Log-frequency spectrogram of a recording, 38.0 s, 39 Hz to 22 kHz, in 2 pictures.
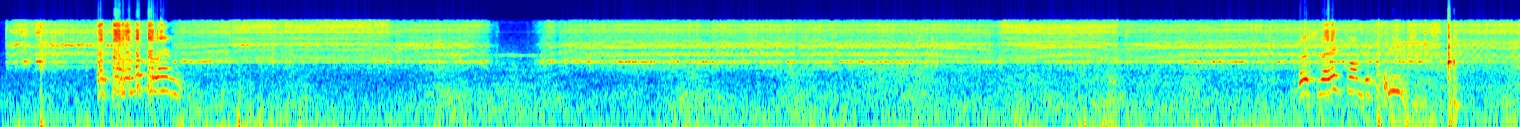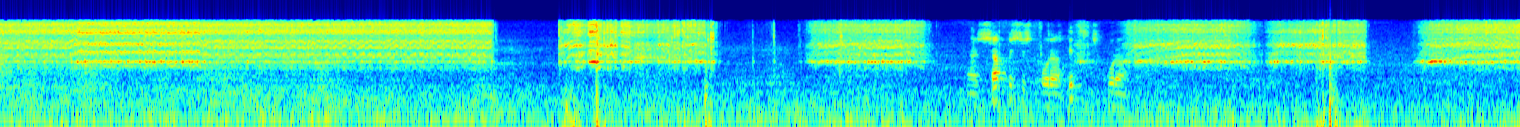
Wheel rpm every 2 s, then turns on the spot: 140, 130, 150, 90, 160, 160, 160, 160, 160, 170, 170, 180, 130, 140, 50, 40, 60, 110, 100.
30-32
